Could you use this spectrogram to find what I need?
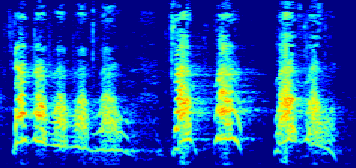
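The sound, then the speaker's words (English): A dog barks: a quick burst of five sharp, yappy barks, a brief pause, then four more spaced out. No voices. “What a naughty dog.”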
